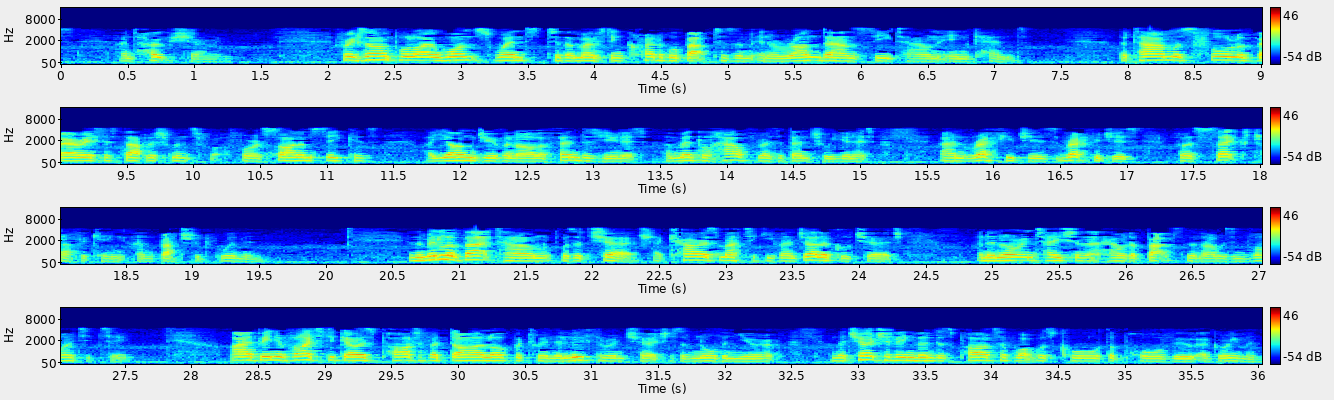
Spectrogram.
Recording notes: In this podcast recorded at the Moot Eucharist at the Guild Church of St Mary Aldermary.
